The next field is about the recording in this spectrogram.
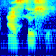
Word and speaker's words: Atsushi: Atsushi? How do you say his name? – Yep, Atsushi. Yep, Atsushi Ko.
